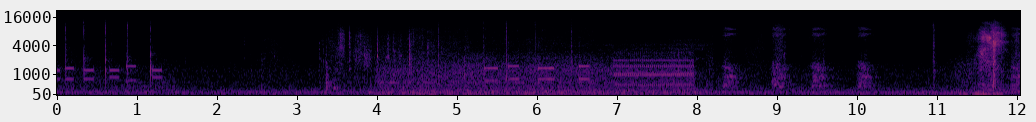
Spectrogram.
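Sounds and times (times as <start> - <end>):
phone keypad dialing beeps: 0.0 - 1.4, 5.3 - 7.9.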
